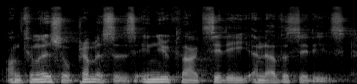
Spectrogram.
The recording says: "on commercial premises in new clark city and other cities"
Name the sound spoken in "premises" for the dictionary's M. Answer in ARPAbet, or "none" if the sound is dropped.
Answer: M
